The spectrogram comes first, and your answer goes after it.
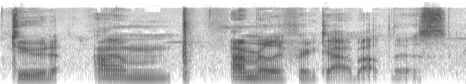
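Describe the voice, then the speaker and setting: Young man, outdoor handheld vlog, jittery and rambling, bright tense tone, faint outdoor hiss. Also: fairly low pitch, level tone, normal speed. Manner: jittery, rambling, nervous laughs, swings between whispering and loud exclaiming. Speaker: amateur paranormal vlogger. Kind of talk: handheld found-footage vlog. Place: woods outdoors.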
